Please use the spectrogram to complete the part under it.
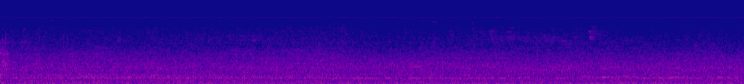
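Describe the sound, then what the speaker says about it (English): Honeybees buzzing during a hive inspection, a faint, continuous hum of many insects that holds steady throughout with no talking. "So there are bees all over here,"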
